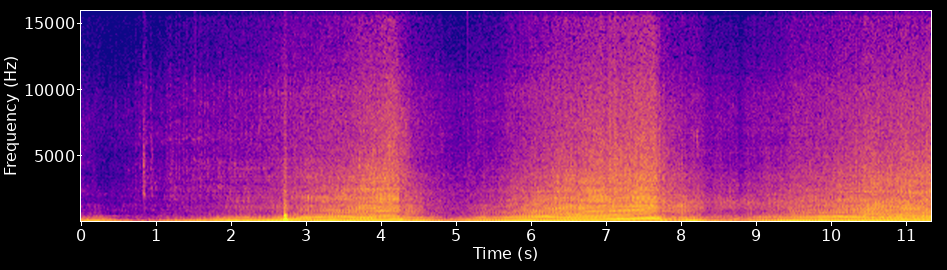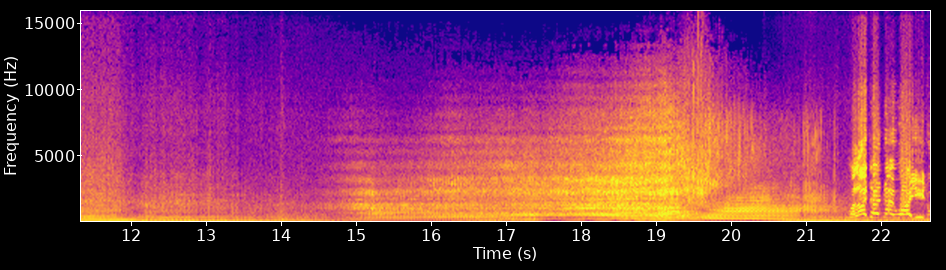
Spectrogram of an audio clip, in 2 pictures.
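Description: An AC Cobra 289 V8 roars loud and close as it accelerates hard through the gears, its engine note rising and dropping with each shift, while a voice talks over it.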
